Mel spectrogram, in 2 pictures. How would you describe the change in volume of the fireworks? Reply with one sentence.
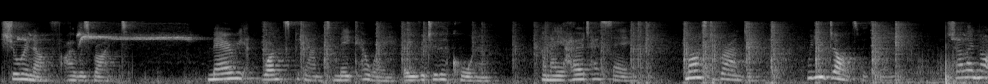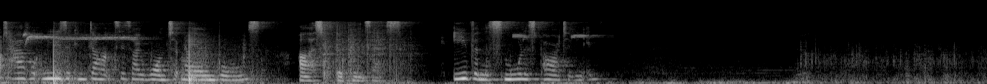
The volume of the fireworks goes up.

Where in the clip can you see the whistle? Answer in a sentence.
The whistle can be heard from 0.1 to 1.9 s, from 9.5 to 11.3 s and from 15.0 to 15.8 s.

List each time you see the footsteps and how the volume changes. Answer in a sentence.
You can't hear the footsteps here.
